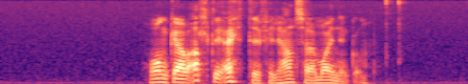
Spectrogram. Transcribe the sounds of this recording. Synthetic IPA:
hɔnkaːva̰l̥t̪iʔejht̪ɪfɪːɾɪɾhansaɾamoːjnɪ̰ŋkʊ̰m

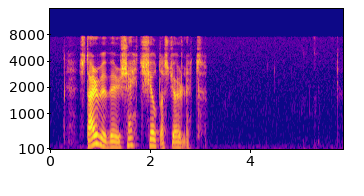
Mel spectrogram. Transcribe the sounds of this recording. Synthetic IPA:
st̪aɹvɪʋɛːɾsɛht̪ʃjɛwt̪ascœɹlʔɪ̰ht̪

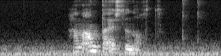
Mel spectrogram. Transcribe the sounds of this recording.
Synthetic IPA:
hanːant̪aɛ̰st̪ʏnɔ̰ht̪

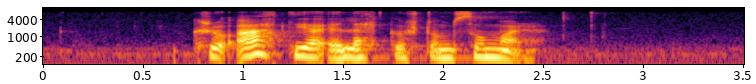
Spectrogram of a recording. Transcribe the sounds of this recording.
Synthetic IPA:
kʰɹʊʔɑːt̪ɪɑʔeːlɛkʊʃtɔmsɔmɑ̰ɹ

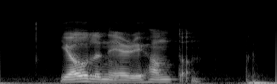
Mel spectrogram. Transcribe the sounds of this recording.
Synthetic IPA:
jowlənɛːɹiɦɑnt̪ɔ̰n

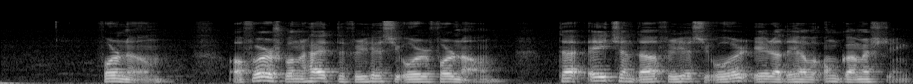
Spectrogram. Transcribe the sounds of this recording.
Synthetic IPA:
fɔɹnɛ̰n | ʔɔ̰føːɹəʂkɔːnəɹɦaɪt̪əfɪːɹiɦeːsɪʔuːɹfɔɹna̰n | t̪ʰɛːʔeɪt͡ʃʰɛnt̪afɪːɾiheːsə̰ʔuːɹɛɹat̪ɛhɛːʋəʔʊŋkamɛɹcɪ̰ŋk

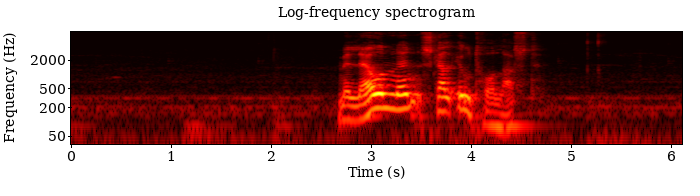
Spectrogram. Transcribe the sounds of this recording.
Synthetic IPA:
mɛlœwnnɪnskalʉːt̪hɔ̰la̰st̪

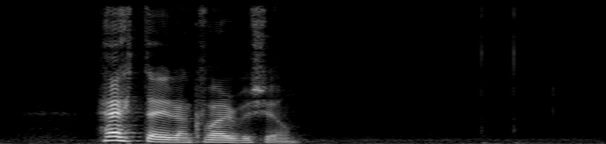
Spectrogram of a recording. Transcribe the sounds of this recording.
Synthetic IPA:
hɛht̪aɛɾankʰvaɹvɛʃjo̰wn

